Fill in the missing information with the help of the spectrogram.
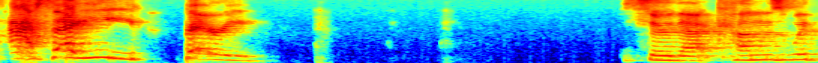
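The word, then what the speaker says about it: açaí: welcome can you sir special please it's pronounced acai berry so that comes with the wheatgrass some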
